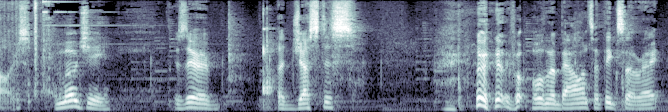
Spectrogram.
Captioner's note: laughs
